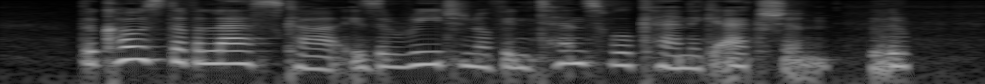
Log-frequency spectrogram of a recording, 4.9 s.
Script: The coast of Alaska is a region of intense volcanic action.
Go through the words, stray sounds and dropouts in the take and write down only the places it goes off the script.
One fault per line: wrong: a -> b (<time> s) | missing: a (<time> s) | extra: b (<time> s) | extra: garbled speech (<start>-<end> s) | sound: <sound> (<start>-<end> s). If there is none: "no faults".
sound: laugh (4.4-4.5 s)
